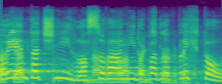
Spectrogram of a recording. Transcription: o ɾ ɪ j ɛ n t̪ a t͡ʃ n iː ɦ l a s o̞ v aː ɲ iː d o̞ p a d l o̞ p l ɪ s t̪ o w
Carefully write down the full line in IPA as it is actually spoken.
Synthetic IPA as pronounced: o ɾ ɪ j ɛ n t̪ a t͡ʃ ɲ iː ɦ l a s o̞ v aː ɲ iː d o̞ p a d l o̞ p l ɪ x t̪ o w

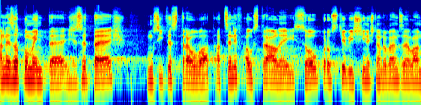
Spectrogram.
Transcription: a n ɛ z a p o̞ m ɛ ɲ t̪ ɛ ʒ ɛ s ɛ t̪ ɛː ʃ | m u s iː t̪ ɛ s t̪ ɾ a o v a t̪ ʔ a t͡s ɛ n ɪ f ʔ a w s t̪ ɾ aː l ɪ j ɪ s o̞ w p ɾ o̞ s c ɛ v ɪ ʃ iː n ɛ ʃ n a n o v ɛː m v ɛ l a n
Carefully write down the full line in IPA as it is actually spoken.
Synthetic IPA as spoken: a n ɛ z a p o̞ m ɛ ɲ t̪ ɛ ʒ ɛ s ɛ t̪ ɛː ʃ | m u s iː t̪ ɛ s t̪ ɾ a o v a t̪ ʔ a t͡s ɛ n ɪ f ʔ a w s t̪ ɾ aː l ɪ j ɪ s o̞ w p ɾ o̞ s c ɛ v ɪ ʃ iː n ɛ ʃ n a n o v ɛː m z ɛ l a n

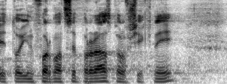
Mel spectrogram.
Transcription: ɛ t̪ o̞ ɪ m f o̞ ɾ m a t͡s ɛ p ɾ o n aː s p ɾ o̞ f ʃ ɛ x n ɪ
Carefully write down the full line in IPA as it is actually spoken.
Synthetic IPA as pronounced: ɛ t̪ o̞ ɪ n f o̞ ɾ m a t͡s ɛ p ɾ o n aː s p ɾ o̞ f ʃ ɛ x n ɪ

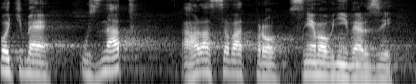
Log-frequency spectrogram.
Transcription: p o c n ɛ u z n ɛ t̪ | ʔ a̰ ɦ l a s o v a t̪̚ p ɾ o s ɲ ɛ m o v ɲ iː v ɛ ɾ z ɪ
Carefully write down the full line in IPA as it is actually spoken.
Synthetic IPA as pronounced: p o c m ɛ u z n a t̪ | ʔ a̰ ɦ l a s o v a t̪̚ p ɾ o s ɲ ɛ m o v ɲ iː v ɛ ɾ z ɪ

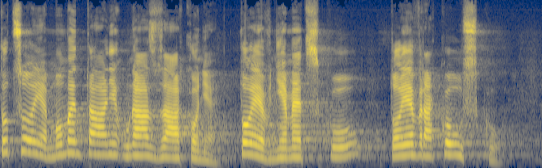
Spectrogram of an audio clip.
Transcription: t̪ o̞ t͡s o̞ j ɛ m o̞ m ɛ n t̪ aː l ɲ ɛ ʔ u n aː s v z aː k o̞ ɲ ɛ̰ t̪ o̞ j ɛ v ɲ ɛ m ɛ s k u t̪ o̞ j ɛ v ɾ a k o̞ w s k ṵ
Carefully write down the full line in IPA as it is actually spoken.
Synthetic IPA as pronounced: t̪ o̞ t͡s o̞ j ɛ m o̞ m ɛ n t̪ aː l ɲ ɛ ʔ u n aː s v z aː k o̞ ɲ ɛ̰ t̪ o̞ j ɛ v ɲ ɛ m ɛ t͡s k u t̪ o̞ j ɛ v ɾ a k o̞ w s k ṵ

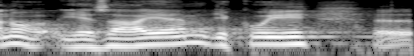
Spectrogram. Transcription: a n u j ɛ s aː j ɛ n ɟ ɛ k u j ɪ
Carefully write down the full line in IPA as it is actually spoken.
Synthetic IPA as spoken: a n o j ɛ z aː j ɛ m ɟ ɛ k u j ɪ

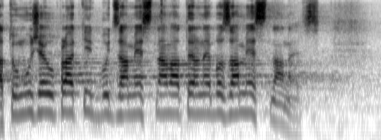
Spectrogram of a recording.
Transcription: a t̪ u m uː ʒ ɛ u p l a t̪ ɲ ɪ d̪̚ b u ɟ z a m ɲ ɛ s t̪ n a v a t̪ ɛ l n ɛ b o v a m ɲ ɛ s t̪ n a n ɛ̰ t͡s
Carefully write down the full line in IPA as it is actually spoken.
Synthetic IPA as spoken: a t̪ u m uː ʒ ɛ u p l a t̪ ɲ ɪ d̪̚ b u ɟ z a m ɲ ɛ s t̪ n a v a t̪ ɛ l n ɛ b o z a m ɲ ɛ s t̪ n a n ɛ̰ t͡s

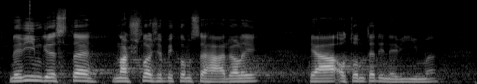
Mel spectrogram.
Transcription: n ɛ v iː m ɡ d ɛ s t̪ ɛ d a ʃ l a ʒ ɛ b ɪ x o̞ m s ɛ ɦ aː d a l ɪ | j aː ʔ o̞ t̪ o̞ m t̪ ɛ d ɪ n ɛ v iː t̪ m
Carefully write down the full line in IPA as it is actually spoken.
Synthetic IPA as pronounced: n ɛ v iː m ɡ d ɛ s t̪ ɛ n a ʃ l a ʒ ɛ b ɪ x o̞ m s ɛ ɦ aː d a l ɪ | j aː ʔ o̞ t̪ o̞ m t̪ ɛ d ɪ n ɛ v iː m

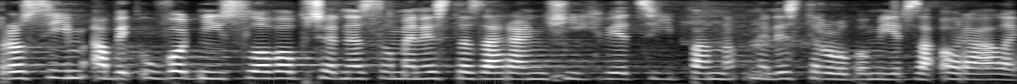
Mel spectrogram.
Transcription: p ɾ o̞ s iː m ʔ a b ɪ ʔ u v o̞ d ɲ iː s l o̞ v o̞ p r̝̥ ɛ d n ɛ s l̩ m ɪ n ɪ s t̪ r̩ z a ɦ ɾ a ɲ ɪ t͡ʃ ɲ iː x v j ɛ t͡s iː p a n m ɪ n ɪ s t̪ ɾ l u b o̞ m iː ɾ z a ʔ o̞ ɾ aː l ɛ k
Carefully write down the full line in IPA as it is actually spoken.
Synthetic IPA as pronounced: p ɾ o̞ s iː m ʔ a b ɪ ʔ uː v o̞ d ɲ iː s l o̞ v o̞ p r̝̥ ɛ d n ɛ s l̩ m ɪ n ɪ s t̪ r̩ z a ɦ ɾ a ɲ ɪ t͡ʃ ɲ iː x v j ɛ t͡s iː p a n m ɪ n ɪ s t̪ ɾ l u b o̞ m iː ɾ z a ʔ o̞ ɾ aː l ɛ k

